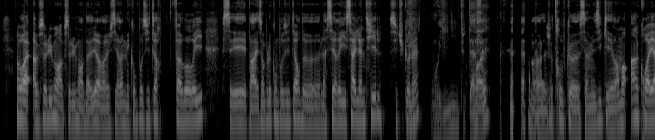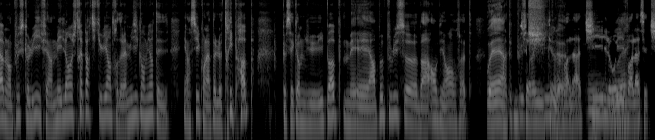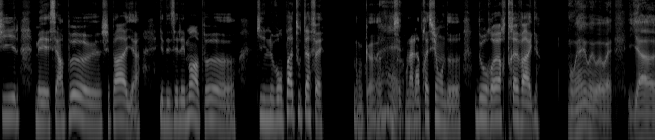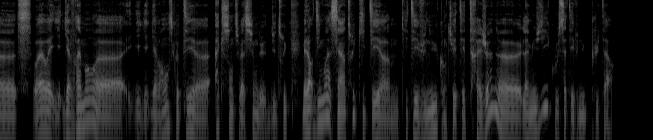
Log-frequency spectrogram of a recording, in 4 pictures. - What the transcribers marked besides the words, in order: tapping; laugh; stressed: "incroyable"; put-on voice: "trip hop"; other background noise; stressed: "Ouais"
- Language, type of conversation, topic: French, podcast, Quel rôle la musique joue-t-elle dans ton attention ?
- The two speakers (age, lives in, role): 20-24, France, guest; 45-49, France, host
